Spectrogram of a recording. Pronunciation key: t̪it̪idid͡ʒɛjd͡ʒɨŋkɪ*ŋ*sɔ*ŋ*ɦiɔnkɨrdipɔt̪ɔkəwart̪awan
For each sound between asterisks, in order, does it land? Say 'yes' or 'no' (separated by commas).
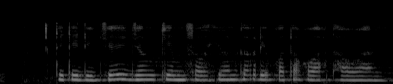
no, no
